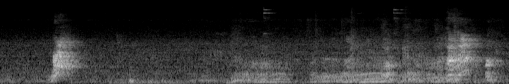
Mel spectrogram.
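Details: Gordon Setter puppies, eight weeks old, at play with their mother: a sharp single bark, then soft grumbling growls and mutters, and another short bark near the end.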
